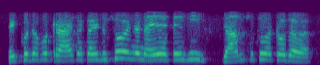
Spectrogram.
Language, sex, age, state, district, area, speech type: Sindhi, female, 45-60, Maharashtra, Thane, urban, conversation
